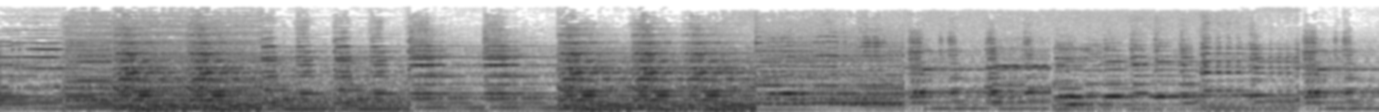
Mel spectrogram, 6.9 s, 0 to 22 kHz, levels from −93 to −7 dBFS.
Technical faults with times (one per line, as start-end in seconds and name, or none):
0.32-1.31 GSM phone buzz
1.42-2.62 GSM signalling bursts
3.25-6.48 digital radio blending to analogue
